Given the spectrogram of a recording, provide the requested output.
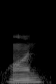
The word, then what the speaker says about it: Juan: you can't like the the j is very like it sounds like an h in spanish right so names uh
